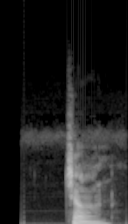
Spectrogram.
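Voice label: man's name, Tlacochahuaya Zapotec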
